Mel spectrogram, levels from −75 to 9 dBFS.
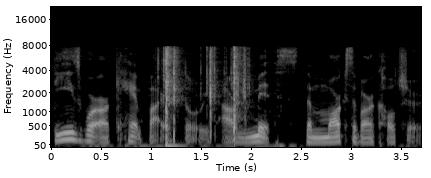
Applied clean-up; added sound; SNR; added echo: classical method spectral subtraction.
